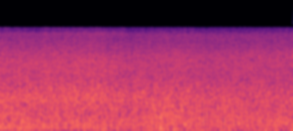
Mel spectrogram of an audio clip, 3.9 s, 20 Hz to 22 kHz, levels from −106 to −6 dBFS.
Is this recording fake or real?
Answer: fake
